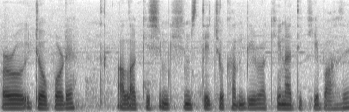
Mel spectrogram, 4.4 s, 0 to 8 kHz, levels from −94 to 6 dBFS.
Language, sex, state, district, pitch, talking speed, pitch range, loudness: Nagamese, male, Nagaland, Kohima, 110 Hz, 190 wpm, 105-115 Hz, -20 LUFS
